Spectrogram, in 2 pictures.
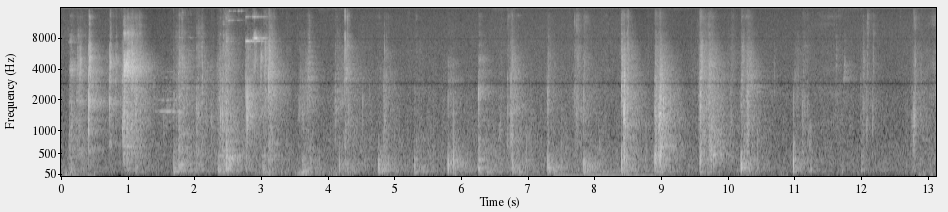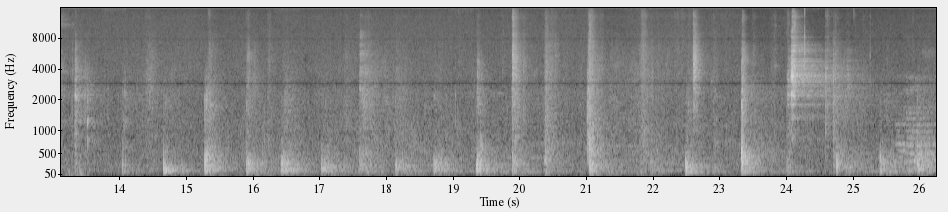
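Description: Footsteps walking at a steady pace over a debris-strewn concrete floor in an empty building, a little over one step a second.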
